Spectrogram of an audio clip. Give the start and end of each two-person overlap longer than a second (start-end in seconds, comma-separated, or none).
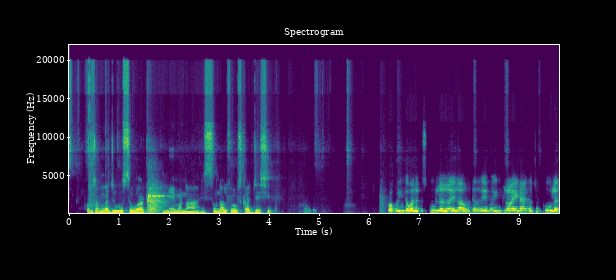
none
